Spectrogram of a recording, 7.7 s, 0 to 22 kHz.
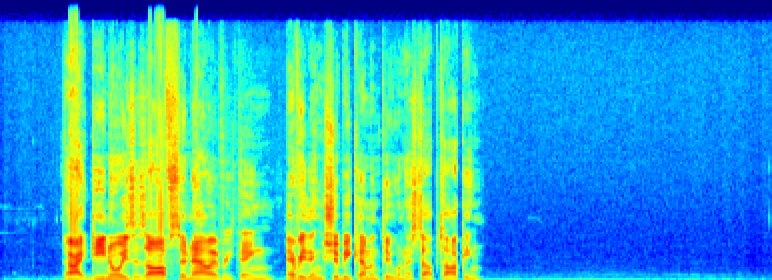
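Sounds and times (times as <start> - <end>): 
faint ambient hiss: 0.0 - 7.7
big truck engine idling or passing: 0.6 - 4.8
speech: 0.6 - 4.9.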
